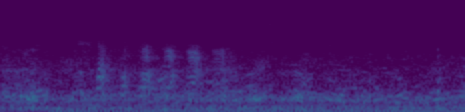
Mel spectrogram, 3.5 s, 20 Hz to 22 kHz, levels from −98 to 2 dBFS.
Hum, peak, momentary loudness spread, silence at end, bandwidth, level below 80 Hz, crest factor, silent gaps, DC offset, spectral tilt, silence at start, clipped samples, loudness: none; -50 dBFS; 4 LU; 0 s; 10 kHz; -76 dBFS; 18 dB; none; under 0.1%; -5.5 dB/octave; 0 s; under 0.1%; -68 LUFS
